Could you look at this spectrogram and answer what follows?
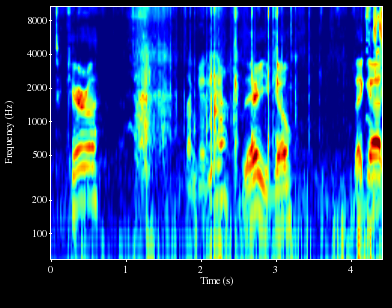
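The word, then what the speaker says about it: taquería: Yeah, you know, it's our last day here, and that Juanita's, Takira? Taqueria?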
